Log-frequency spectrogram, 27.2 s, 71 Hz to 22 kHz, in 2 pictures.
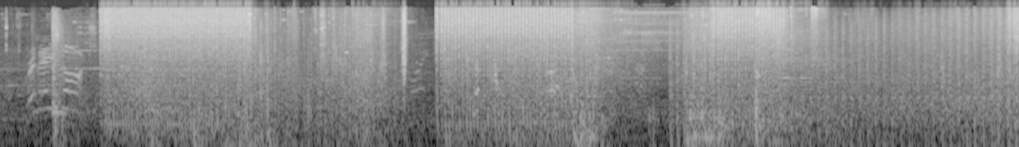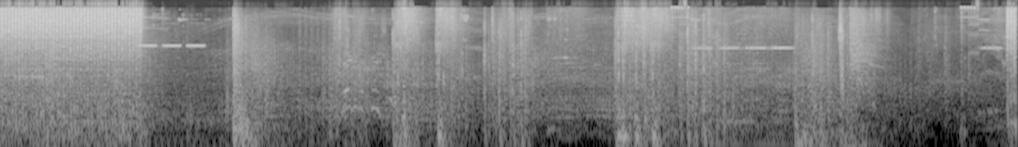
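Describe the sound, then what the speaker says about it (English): Gunfire and grenade-launcher shots in the Tom Clancy's The Division 2 shooter, with dense, loud bursts of automatic fire and explosive blasts that come in long volleys broken by brief gaps and isolated shots. "Grenade launched!"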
